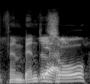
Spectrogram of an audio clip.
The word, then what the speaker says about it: fenbendazole: I don't know if I'm saying that right. Fenbendazole.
